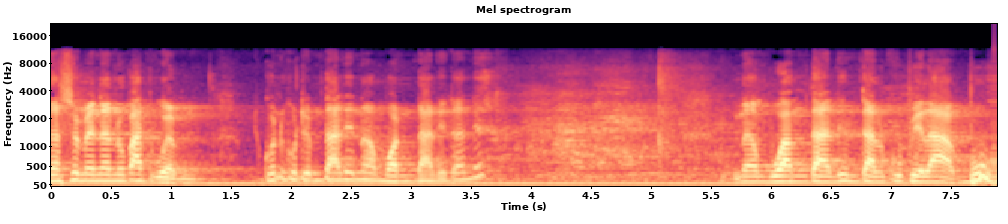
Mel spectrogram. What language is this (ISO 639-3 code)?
fra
